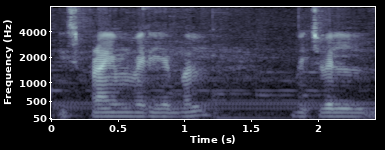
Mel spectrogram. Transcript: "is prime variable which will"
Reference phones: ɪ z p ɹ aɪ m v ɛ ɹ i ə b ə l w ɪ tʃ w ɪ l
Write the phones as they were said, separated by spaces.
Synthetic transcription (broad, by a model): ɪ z p ɹ aɪ m v ɛ ɹ i ə b ə l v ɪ tʃ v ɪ l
